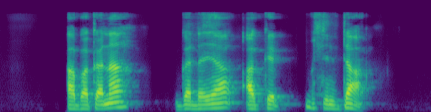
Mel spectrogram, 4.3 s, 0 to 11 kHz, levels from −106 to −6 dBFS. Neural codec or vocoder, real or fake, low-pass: codec, 16 kHz, 4 kbps, X-Codec, HuBERT features, trained on balanced general audio; fake; 7.2 kHz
